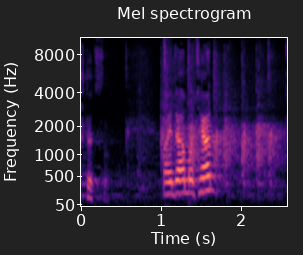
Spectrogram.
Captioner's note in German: Beifall SPD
